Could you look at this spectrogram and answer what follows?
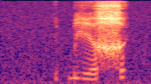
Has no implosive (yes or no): no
